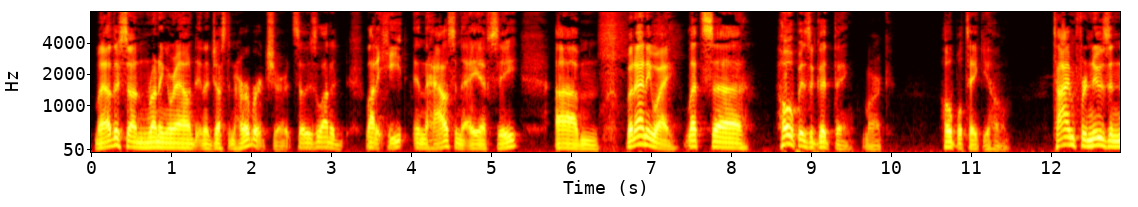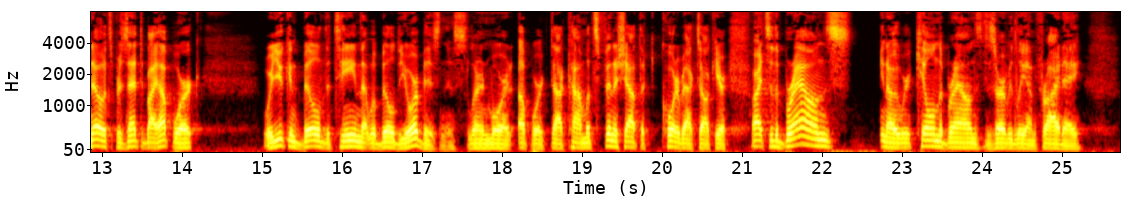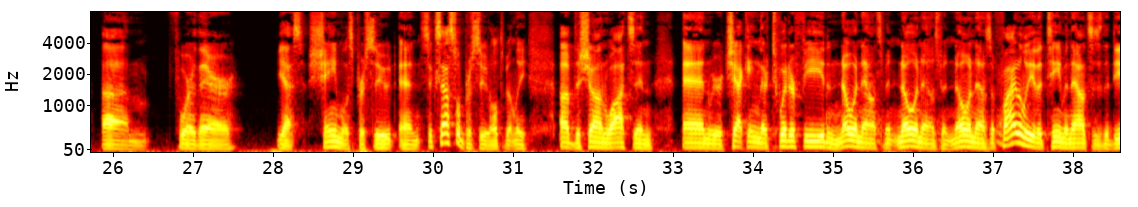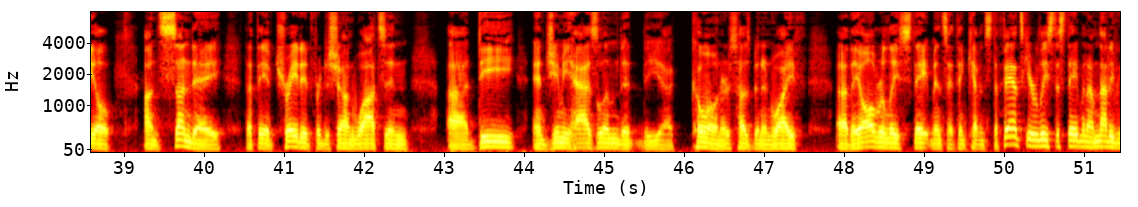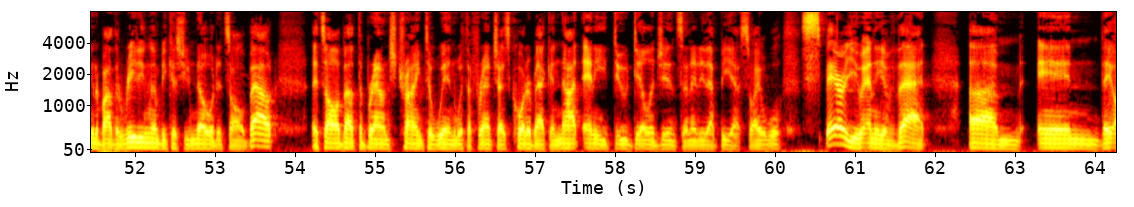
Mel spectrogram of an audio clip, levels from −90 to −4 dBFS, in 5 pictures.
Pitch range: 90-110 Hz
